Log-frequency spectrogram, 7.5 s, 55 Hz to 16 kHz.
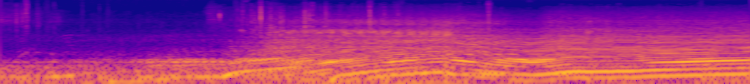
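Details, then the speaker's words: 2019 Mustang GT at drag strip, drag strip mode, traction control off, launched at 1500 rpm: engine note climbs and wavers as revs flare with tires spinning for traction, then sags and bogs down; tachometer all over the place. "So you'll see here that I do struggle for traction. And if you listen to the RPMs, you'll hear it kind of spinning out of control there and then bogging down."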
